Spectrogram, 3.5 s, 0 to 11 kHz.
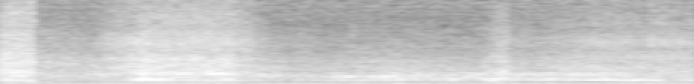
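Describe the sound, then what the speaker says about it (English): A Camaro race car cruises fast past the player's car during a Forza Motorsport 7 multiplayer race, its engine note sweeping over a constant low engine drone. "And that's a Camaro. He just cruises past me really fast."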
